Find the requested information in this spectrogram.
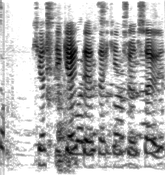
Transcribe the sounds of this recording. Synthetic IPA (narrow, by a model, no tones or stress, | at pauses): çœl̥t̪jɛcaːjt̪ɪɛht̪aɛhcɪɪnsvɛnsœːɣðɪn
